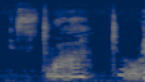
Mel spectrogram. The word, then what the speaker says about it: Histoire d'ours: Histoire d'ours. Histoire. The H is silent. Right, histoire.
